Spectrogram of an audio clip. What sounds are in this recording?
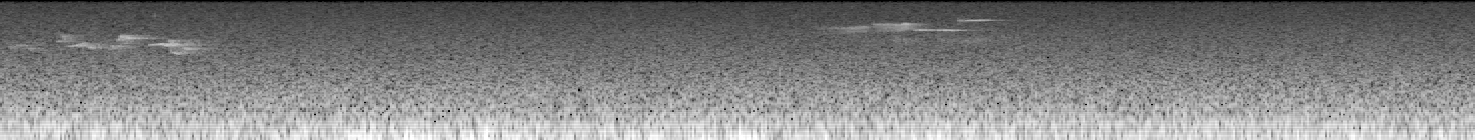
Rose-breasted Grosbeak, Black-throated Green Warbler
